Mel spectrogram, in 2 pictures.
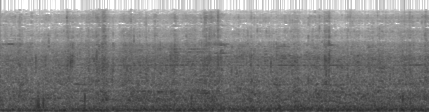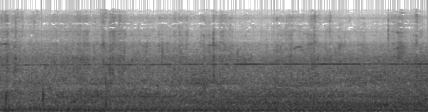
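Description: Jet ski engine running steadily at low speed, with wind buffeting the microphone.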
